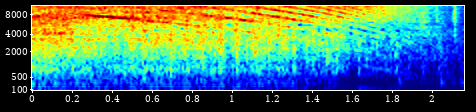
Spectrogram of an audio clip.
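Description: A drill machine bores a hole into concrete, a loud harsh grinding whine that holds steady and then winds down and fades near the end as the bit slows, no voices.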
